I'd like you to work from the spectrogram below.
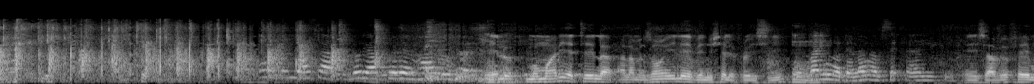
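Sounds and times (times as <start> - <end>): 
applause at a church gathering: 0.0 - 3.9
speech: 3.7 - 10.3.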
